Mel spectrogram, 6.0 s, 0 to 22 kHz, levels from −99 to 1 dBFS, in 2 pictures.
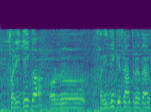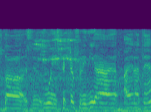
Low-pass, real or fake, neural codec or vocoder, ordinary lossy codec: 7.2 kHz; fake; codec, 16 kHz, 16 kbps, FreqCodec, larger model; none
